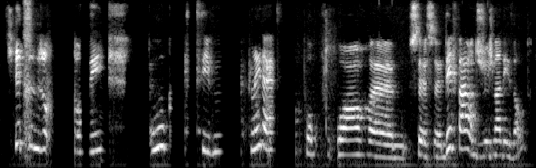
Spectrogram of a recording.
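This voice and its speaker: In a Quebec accent, the speaker goes at a very slow pace with long, frequent pauses and very wide pitch swings. The sound is dry and close with no echo. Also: woman, fairly high pitch for a woman. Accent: Québécois French. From Quebec, Shawinigan. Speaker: business coach. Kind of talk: interview.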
